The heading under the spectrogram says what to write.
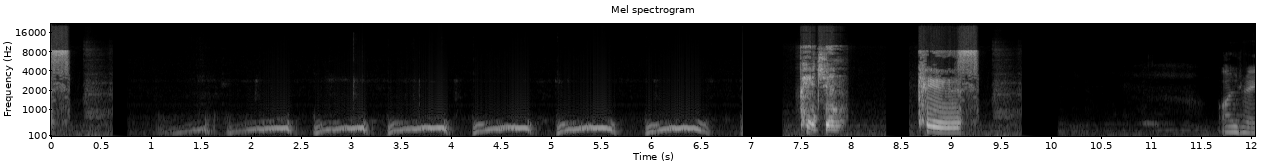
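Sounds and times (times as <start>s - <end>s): pigeon cooing: 1.0s - 6.7s.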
